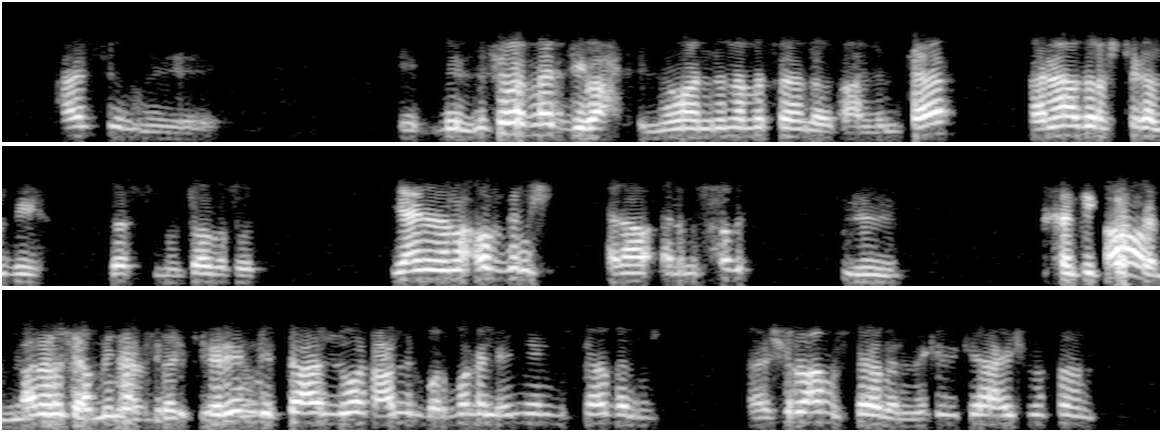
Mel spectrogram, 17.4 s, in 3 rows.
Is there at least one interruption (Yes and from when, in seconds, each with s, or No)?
Yes, from 11.3 s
